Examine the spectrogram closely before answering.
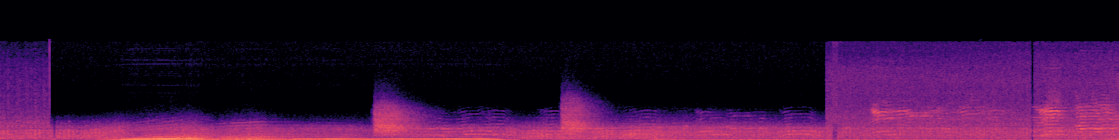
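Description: A car engine revs up and settles into a steady hum.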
